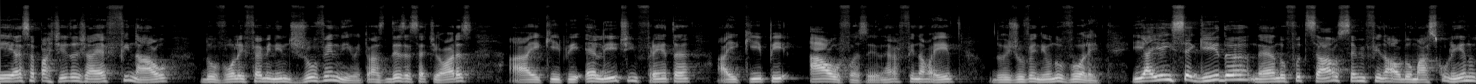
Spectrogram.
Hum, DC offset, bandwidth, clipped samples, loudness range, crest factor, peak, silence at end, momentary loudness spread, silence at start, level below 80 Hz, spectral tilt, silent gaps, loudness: none; under 0.1%; 17 kHz; under 0.1%; 3 LU; 16 dB; -4 dBFS; 0 s; 9 LU; 0 s; -60 dBFS; -6 dB/octave; none; -20 LUFS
